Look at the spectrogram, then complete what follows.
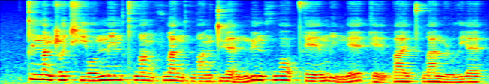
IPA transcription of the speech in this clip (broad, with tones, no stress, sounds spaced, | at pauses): t̪ i˥ n ɑ˨ ŋ ʂ ɤ˥˩ t͡ɕʰ j o˧˥ ʊ̯ n̪ i˥ n kʰ w ɑ˥˧ ŋ f w a˥˩ n k w ɑ˧˥ ŋ t̪ ɥ ɛ̰˨˩ n m y˥˧ n x w ɔ˥˩ pʰ e˧˥ ɪ̯ m ḭ˨˩ ŋ e˥ ɪ̯ k ḛ˨˩ ɪ̯ p a˥˧ ɪ̯ pʰ w a˥˩ n ɻ u˩ l j ɛ˥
